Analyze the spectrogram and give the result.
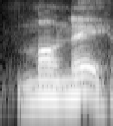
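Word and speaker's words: Moné: microphone but yeah Mercedes Monee or money what is her last name is it money she pronounced it like the currency like money but it it looks like Monet to me but she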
